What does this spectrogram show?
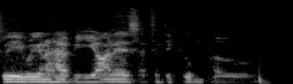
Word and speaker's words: Giannis Antetokounmpo: So this week, we're going to have Giannis Antetokounmpo. That's how you say his name.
